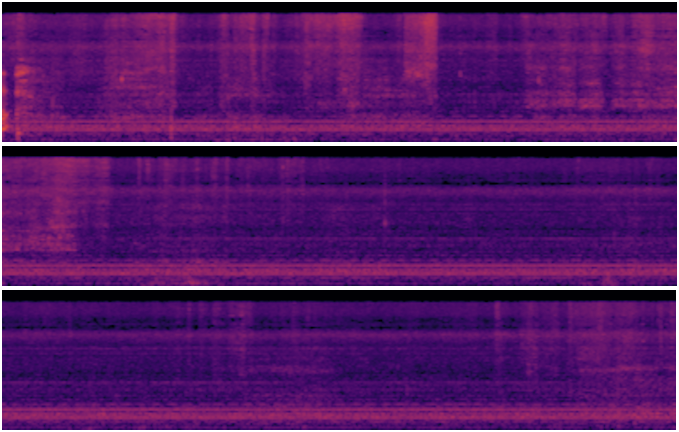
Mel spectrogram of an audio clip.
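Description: A faint, steady hum of several fixed pitches, with soft rustling from hands handling crocheted yarn pieces during the first seven seconds or so.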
